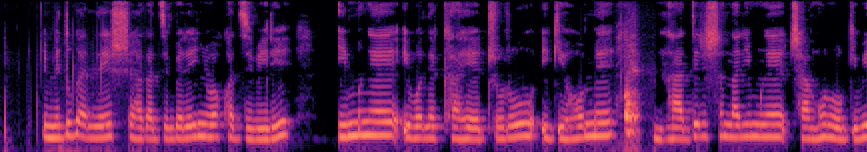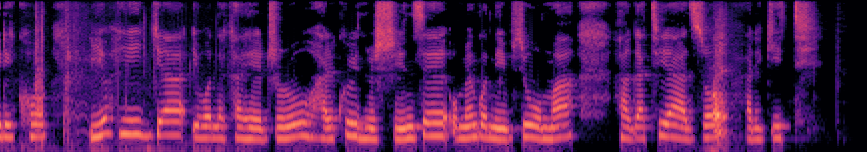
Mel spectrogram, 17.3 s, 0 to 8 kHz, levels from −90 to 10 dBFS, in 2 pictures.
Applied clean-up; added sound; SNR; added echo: neural mask model RNNoise.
